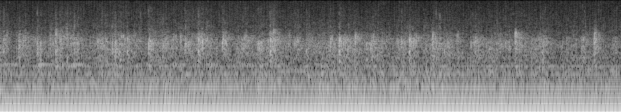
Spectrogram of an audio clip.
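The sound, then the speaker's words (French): Applause from a church audience after a Bible reading: dense, steady clapping that holds at an even level for the whole stretch over a faint low hum. “Est-ce qu'on peut acclamer cette parole de Dieu?”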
